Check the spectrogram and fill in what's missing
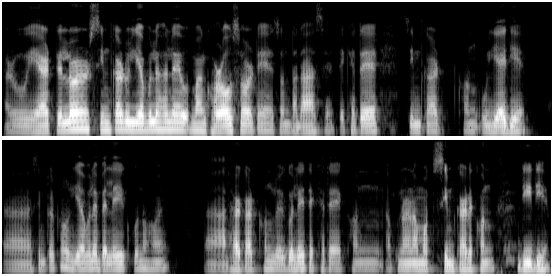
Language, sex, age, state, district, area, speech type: Assamese, male, 18-30, Assam, Biswanath, rural, spontaneous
